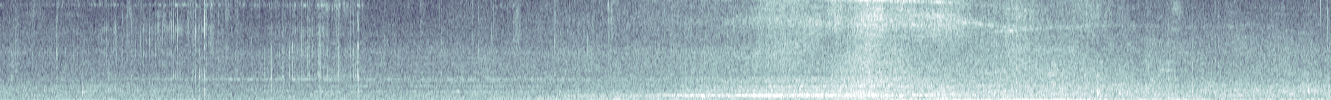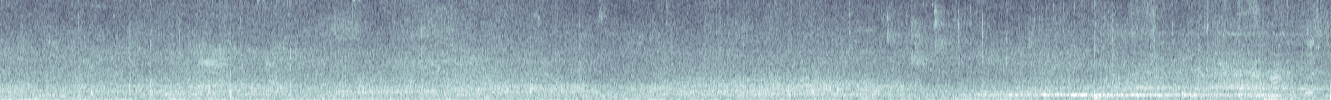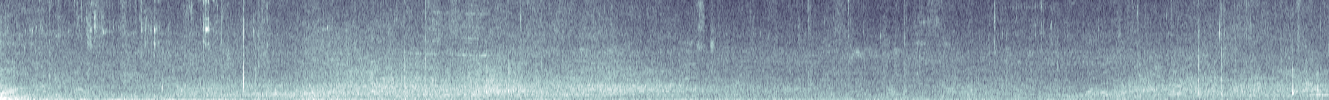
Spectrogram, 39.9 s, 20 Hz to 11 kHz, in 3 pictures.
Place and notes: West Loop Gate, Chicago, IL, USA - Nearing Union Station, Chicago (Urban ambiance)
Simple recording of downtown ambiance near Chicago's Union Station. Just me with a Tascam DR-07 set up on a concrete ledge, peering out towards cabs and bikers racing down one of the city's busier avenues. Used a wind screen and low cut filter, was around 9 AM in the middle of July morning commute. You can also hear people walking past and pulling luggage on rollers and little bits of their conversations.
